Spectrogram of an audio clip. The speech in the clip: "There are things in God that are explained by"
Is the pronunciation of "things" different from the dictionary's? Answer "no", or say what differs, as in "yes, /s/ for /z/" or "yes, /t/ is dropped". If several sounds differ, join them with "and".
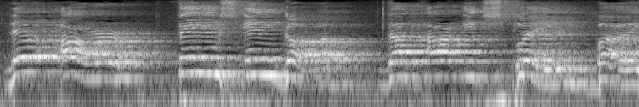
no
